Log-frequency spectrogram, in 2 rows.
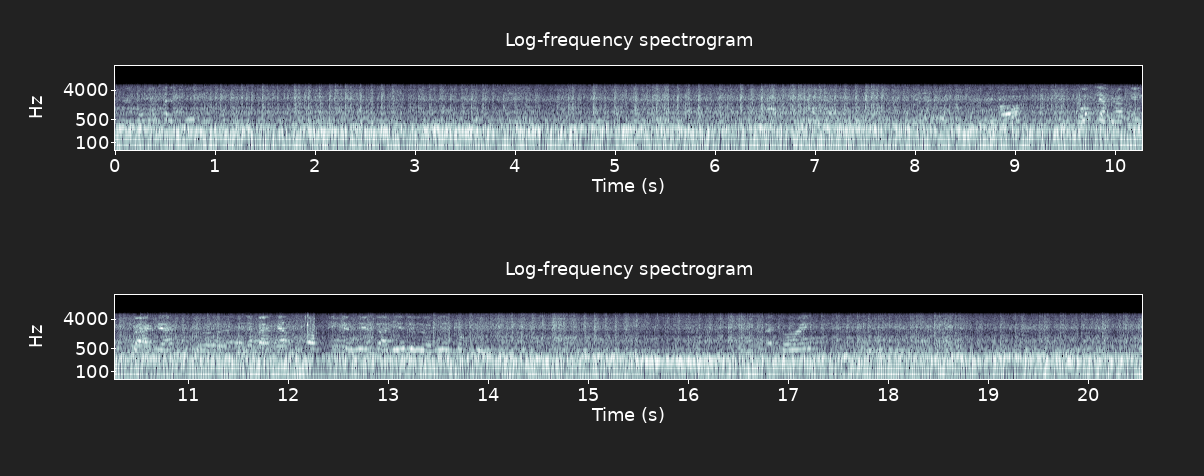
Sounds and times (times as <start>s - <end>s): Speech: 0.0s - 1.0s, 8.0s - 14.1s, 16.8s - 17.4s
Helicopter: 0.0s - 20.5s.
